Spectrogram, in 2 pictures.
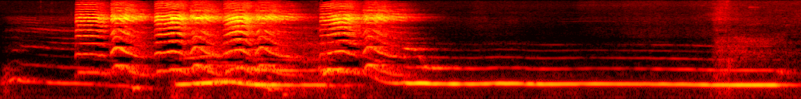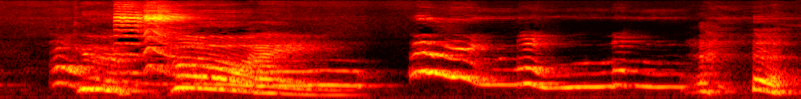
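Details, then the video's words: Border terrier, a pet male dog, howling along with his favourite squeaky toy: long wavering tonal howls, one held steady for about two seconds, mixed with sharp high squeaks from the toy and a break of near silence. "Border terrier plays a song on his favourite toy"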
